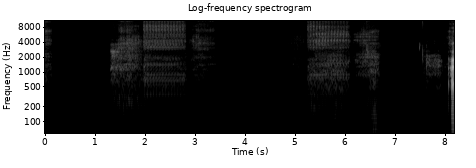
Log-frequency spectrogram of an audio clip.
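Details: Commodore 1541 disk drive whose disk won't spin, after cleaning, with disk inserted and run typed: two short bursts of rapid evenly spaced clicking with quiet gaps; head mechanism chatter, disk not read; board or drive fault unknown.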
